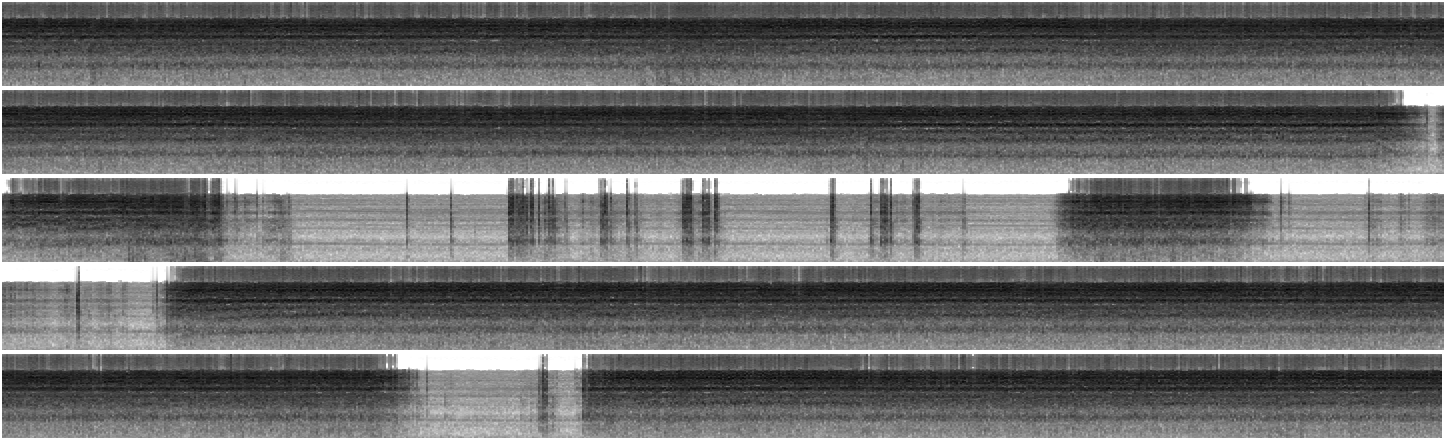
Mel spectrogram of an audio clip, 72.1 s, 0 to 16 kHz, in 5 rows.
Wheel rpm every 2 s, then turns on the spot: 220, 220, 220, 210, 220, 220, 210, 230, 230, 210, 210, 210, 200, 200, 120, 120, 0, 20, 10, 30, 150, 10, 80, 220, 230, 220, 230, 230, 230, 220, 190, 30, 210, 220, 230, 230.
34-38 42-44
